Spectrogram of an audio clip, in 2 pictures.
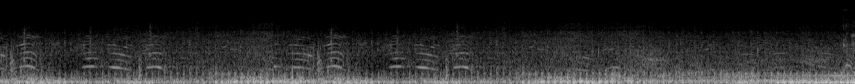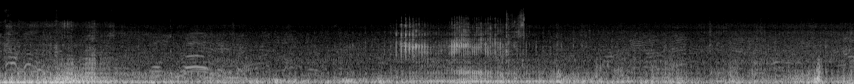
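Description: ATV and truck engines running and revving in a mud pit, the loudest rev about eight to nine seconds in, with people's voices in the background.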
